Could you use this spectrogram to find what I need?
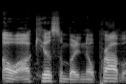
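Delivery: ordinary delivery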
